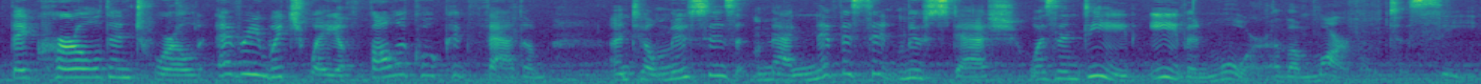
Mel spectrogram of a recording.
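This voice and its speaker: A woman reading a picture book aloud expressively, with theatrical, drawn-out emphasis on repeated words. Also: a little high, sing-song, background noise. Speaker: reader of a children's storybook.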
